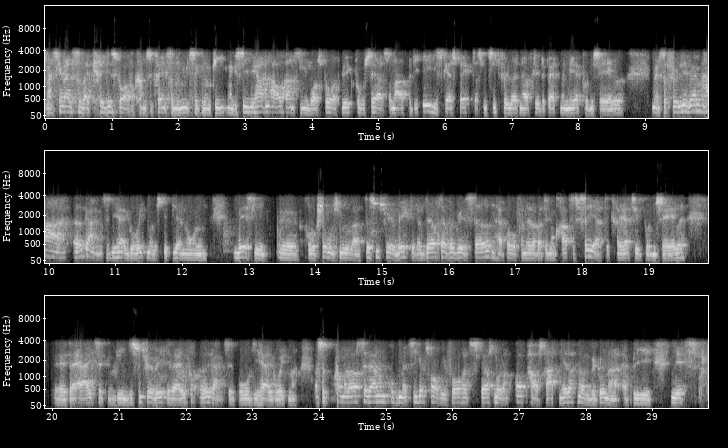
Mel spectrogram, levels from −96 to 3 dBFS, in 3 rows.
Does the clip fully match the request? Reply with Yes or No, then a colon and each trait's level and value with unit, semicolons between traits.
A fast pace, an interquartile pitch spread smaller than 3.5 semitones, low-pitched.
Yes: fast, 255 wpm; average, 3.1 semitones; low, 120 Hz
